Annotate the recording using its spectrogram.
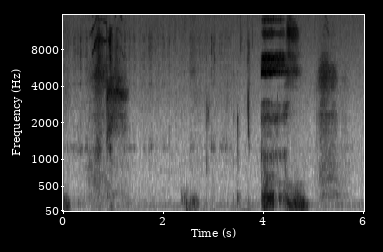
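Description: A man's short breaths and effort noises, the loudest one about four seconds in, with faint rustling of cloth as he pulls on a hat and ties an apron behind his back.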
